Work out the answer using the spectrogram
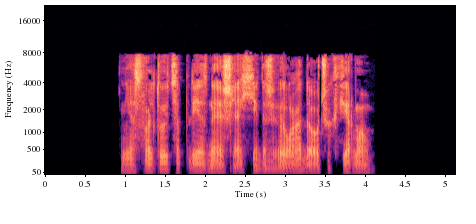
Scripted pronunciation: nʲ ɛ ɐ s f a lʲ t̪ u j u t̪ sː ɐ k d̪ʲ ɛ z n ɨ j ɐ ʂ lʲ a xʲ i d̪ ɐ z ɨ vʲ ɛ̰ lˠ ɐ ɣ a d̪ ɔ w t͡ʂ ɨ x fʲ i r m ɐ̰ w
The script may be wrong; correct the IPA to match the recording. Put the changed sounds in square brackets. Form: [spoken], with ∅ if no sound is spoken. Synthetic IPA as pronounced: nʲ ɛ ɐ s f a lʲ t̪ u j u t̪ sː ɐ [p] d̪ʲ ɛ z n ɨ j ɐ ʂ lʲ a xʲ i d̪ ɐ [ʐ] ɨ vʲ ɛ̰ lˠ ɐ ɣ a d̪ ɔ w t͡ʂ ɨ x fʲ i r m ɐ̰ w

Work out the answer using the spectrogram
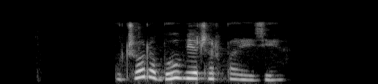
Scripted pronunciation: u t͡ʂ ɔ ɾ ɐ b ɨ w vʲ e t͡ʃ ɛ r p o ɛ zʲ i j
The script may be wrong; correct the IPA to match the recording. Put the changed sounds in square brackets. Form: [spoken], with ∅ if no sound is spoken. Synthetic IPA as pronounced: u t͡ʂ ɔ ɾ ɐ b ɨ w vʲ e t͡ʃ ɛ r p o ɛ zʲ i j

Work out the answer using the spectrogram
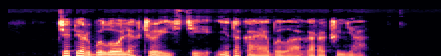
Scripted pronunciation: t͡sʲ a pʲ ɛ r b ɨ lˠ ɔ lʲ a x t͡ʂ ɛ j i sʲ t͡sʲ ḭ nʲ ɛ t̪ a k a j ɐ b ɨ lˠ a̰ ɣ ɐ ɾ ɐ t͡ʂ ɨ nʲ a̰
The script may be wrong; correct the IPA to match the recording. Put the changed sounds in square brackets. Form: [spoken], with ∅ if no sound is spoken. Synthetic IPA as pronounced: t͡sʲ a pʲ ɛ r b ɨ lˠ ɔ lʲ a x t͡ʂ ɛ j i sʲ t͡sʲ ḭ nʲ ɛ t̪ a k a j ɐ b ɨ lˠ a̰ ɣ ɐ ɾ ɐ t͡ʂ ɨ nʲ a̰

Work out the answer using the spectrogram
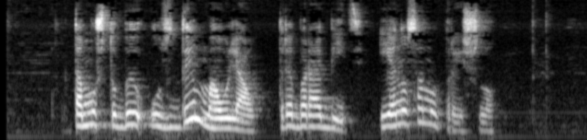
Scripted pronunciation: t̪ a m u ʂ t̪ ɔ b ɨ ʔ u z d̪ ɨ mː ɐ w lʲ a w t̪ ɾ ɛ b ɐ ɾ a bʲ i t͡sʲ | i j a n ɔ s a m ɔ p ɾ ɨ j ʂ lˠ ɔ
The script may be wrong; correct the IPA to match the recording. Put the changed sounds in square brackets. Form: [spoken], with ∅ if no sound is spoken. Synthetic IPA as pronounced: t̪ a m u ʂ t̪ ɔ b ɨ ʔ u z d̪ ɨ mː [a] w lʲ a w t̪ ɾ ɛ b ɐ ɾ a bʲ i t͡sʲ | i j a n ɔ s a m ɔ p ɾ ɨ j ʂ lˠ ɔ

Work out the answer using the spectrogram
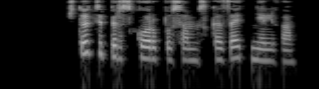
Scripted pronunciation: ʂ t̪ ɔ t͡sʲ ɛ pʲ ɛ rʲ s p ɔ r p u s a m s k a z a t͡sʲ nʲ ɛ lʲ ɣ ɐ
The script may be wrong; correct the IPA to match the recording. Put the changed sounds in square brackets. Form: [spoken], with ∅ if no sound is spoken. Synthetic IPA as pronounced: ʂ t̪ ɔ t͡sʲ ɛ pʲ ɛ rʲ s [k] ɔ r p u s [ɐ] m s k a z a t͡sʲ nʲ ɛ lʲ ɣ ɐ

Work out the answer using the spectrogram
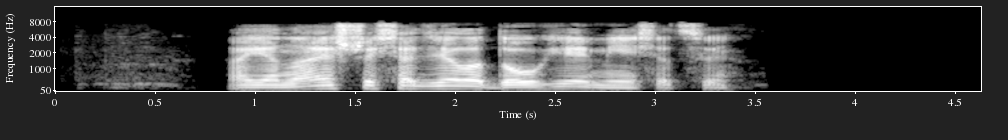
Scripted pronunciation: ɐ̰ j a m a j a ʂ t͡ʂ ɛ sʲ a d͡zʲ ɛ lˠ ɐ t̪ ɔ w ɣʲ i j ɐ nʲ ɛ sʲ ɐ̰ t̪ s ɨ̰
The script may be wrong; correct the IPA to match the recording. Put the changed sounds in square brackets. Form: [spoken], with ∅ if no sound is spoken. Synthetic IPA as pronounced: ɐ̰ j a [n] a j a ʂ t͡ʂ ɛ sʲ a d͡zʲ ɛ lˠ ɐ [d̪] ɔ w ɣʲ i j ɐ [mʲ] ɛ sʲ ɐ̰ t̪ s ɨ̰

